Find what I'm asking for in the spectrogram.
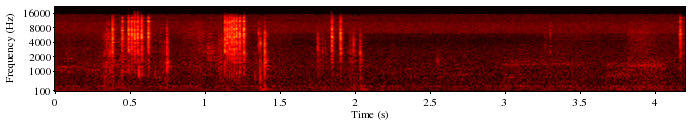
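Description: Mechanical clicks and ratcheting from tightening glow plugs on a VW Touareg engine with an aluminium gasket, a few short close bursts separated by quiet room tone, no talking.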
